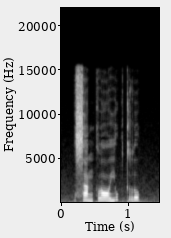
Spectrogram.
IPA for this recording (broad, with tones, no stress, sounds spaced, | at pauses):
s a˨˩ ŋ k l ɔː˧ j u˥˩ k̚ t r o˥˩ k̚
